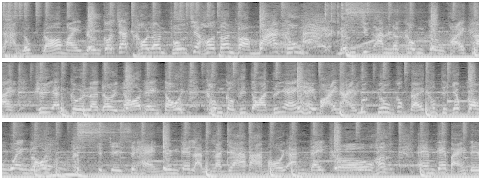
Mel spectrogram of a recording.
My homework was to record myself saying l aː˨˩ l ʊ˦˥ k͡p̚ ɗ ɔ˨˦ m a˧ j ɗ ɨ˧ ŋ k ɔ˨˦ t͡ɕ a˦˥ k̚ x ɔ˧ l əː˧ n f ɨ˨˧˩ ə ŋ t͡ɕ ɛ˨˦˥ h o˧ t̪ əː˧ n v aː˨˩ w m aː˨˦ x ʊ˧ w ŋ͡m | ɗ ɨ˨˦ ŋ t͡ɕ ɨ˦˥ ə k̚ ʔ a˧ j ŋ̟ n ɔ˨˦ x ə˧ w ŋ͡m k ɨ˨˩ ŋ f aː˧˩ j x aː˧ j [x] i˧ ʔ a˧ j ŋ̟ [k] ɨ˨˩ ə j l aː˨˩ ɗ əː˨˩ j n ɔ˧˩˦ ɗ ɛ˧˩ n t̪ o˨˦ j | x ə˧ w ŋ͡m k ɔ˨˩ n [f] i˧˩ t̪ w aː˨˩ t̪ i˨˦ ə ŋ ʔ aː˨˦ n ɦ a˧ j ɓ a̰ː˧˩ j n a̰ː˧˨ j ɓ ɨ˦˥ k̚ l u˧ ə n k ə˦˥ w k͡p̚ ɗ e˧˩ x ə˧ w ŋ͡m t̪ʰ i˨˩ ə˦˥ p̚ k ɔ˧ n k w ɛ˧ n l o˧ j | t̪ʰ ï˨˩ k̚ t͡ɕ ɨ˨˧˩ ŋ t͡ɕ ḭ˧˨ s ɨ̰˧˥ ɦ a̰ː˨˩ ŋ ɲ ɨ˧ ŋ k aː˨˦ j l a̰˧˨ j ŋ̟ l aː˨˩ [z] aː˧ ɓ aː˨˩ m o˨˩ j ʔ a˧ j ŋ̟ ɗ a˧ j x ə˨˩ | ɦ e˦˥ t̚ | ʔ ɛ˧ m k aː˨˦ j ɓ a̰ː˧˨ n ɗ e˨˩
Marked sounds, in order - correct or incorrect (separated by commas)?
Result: correct, correct, correct, correct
